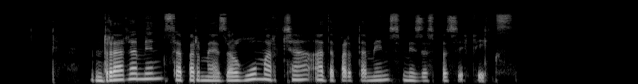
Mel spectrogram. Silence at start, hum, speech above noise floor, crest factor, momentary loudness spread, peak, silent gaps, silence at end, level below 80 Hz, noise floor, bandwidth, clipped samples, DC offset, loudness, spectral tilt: 0.9 s; none; 52 dB; 22 dB; 12 LU; -4 dBFS; none; 1.3 s; -74 dBFS; -76 dBFS; 11.5 kHz; under 0.1%; under 0.1%; -25 LUFS; -6 dB/octave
